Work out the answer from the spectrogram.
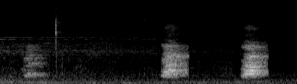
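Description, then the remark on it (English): A dog barks: one softer bark, then two loud, sharp barks spaced about a second apart, against a quiet background with no talking. “Doggy. Yeah.”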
